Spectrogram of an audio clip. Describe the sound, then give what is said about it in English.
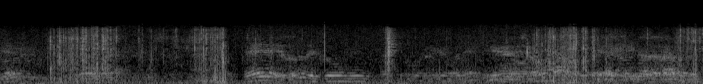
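A deck of playing cards is shuffled once for luck at a card game table with chips, with crisp riffling bursts and flutters spread across several seconds, while faint voices murmur in the background. “Mind if I shuffle them once? Just for luck?”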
